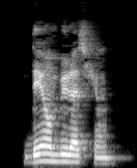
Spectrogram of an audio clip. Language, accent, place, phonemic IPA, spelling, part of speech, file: French, France, Lyon, /de.ɑ̃.by.la.sjɔ̃/, déambulation, noun, LL-Q150 (fra)-déambulation.wav
- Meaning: stroll, strolling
